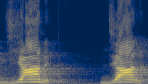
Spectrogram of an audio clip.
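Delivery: ज्ञान said gyan; ज्ञान with a gy sound; ज्ञान pronounced gyan; correct pronunciation. Shown as a demonstration. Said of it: "यानी कि जय है".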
